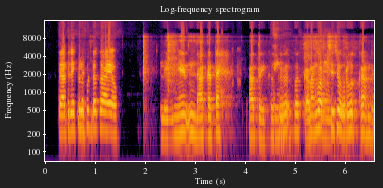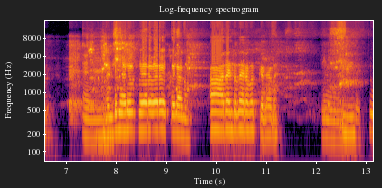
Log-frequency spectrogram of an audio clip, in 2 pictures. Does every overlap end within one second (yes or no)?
yes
